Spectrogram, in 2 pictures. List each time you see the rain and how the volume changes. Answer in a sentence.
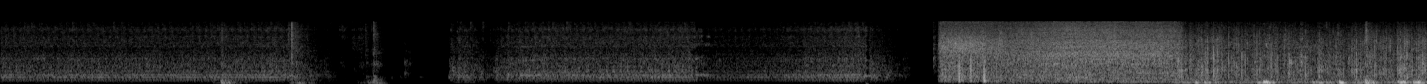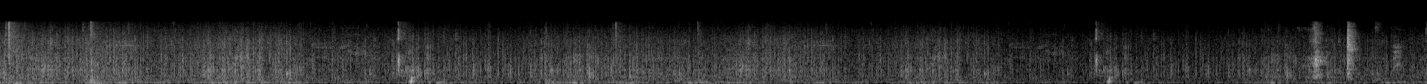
You can hear the rain from 9.3 to 28.5 s, getting quieter.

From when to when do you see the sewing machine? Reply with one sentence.
The sewing machine can be heard from 0.0 to 10.9 s and from 26.9 to 28.4 s.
